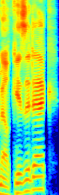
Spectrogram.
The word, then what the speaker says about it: Melchizedek: MelkiseDC. Right. In Hebrew, Melkisedc.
